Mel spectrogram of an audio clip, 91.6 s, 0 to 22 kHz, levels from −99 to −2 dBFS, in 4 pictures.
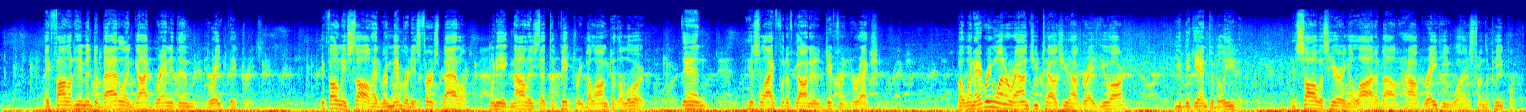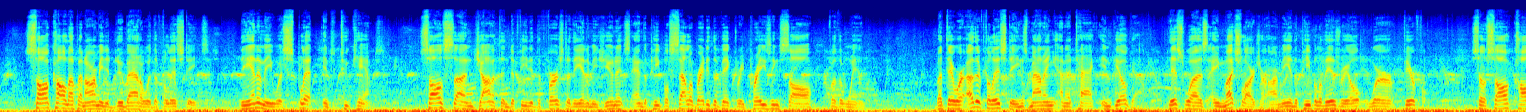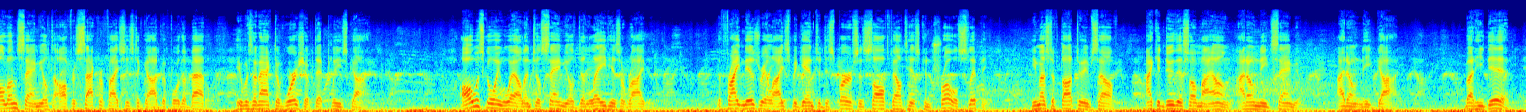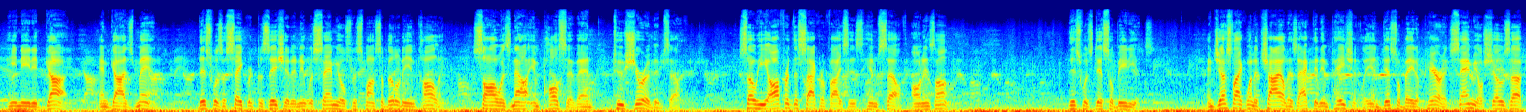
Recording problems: echo of what is said; noticeable; throughout; 520 ms later, 15 dB below the speech
wind noise on the microphone; occasional gusts; 25 dB below the speech
murmuring crowd; faint; throughout; 20 dB below the speech

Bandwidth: 15 kHz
